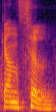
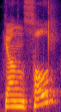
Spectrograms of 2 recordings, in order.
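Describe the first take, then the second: First: The last syllable sounds like 'sel'. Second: The last syllable sounds like 'sol'. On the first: "দুটো উচ্চারণই সঠিক" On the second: "সেল বা সল দুইভাবে উচ্চারণ করা যায়"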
